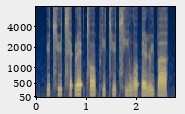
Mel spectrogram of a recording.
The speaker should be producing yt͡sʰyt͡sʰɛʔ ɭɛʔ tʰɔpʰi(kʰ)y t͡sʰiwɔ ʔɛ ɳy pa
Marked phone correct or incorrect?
incorrect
